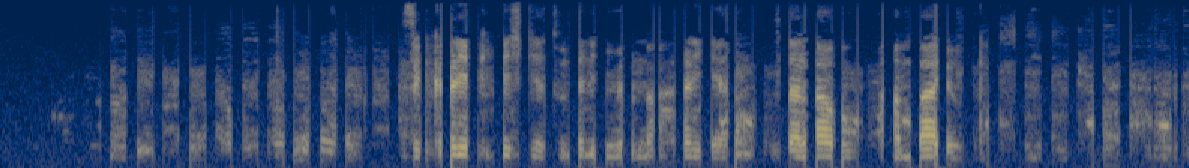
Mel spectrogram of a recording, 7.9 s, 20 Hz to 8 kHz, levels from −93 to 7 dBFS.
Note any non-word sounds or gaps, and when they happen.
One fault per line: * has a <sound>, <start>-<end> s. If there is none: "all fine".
all fine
